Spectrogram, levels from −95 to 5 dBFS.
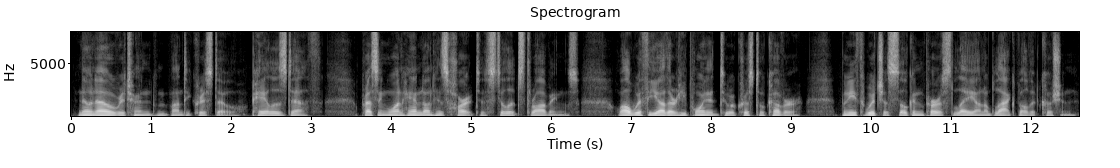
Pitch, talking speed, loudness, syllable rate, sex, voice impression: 110 Hz, 185 wpm, -20 LUFS, 5.1 syllables/s, male, masculine, adult-like, slightly thick, slightly muffled, cool, sincere, friendly, kind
